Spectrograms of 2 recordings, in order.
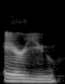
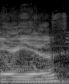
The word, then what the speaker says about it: Iryu: I'm being told by Asia that it's Iryu. Yeah, I tried to say that without just outwardly saying Iryu. I've been pronouncing the E the whole time.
